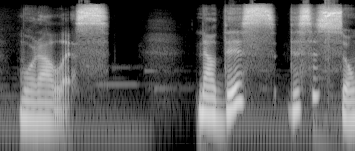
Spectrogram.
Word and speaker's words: Morales: Our Miles says Morales, you know, the way you'd expect. But Prowler Miles, he gets all fired up and insists on the proper Spanish pronunciation, Morales.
